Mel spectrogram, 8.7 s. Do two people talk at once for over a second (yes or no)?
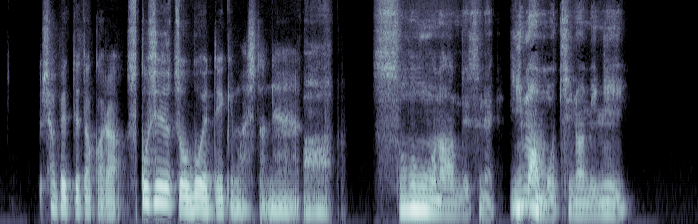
no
